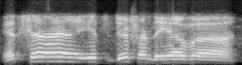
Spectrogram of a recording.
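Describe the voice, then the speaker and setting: Halting man on a tinny line. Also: on the high side. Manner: halting, many fillers and restarts. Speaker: podcast guest. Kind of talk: casual conversation. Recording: tinny phone-like sound, faint noise.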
